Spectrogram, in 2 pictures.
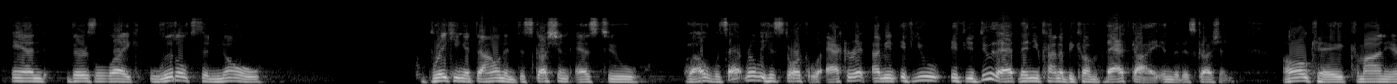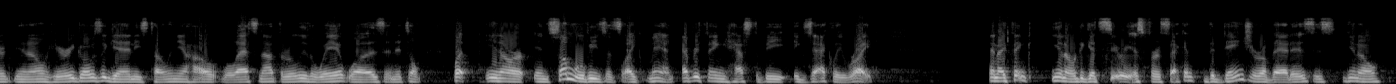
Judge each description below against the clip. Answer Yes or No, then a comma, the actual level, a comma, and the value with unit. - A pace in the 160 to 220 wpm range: Yes, fast, 205 wpm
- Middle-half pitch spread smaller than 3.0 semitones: No, average, 3.5 semitones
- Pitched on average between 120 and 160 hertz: Yes, low, 135 Hz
